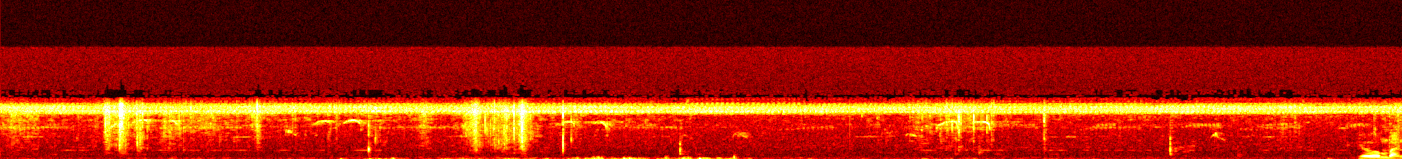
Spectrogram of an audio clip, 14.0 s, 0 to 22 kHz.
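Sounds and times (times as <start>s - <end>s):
faint bird chirps: 0.0s - 7.6s, 8.5s - 14.0s
high-pitched insect buzzing: 8.7s - 13.6s.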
